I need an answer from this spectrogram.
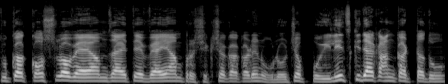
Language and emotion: Goan Konkani, angry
